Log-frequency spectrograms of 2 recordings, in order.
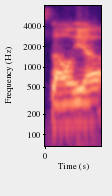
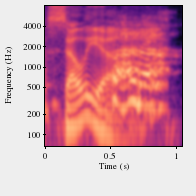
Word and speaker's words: Celia: will say one thing my name is technically pronounced Celia I don't like oh sellia want to sell you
